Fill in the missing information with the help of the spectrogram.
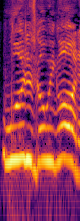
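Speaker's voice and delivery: high, loud, drawn-out hammed-up freak-out; comic high-pitched screech of alarm; mock panicked shout. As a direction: wail it in over-the-top disbelief. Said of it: "Eddie's like".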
